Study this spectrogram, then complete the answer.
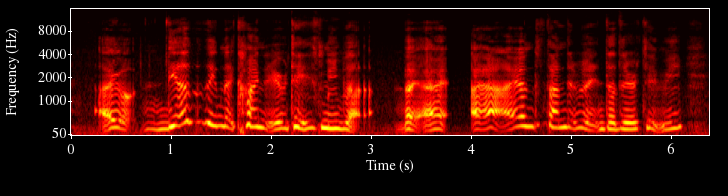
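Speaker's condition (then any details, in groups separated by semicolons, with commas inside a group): Cerebral palsy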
